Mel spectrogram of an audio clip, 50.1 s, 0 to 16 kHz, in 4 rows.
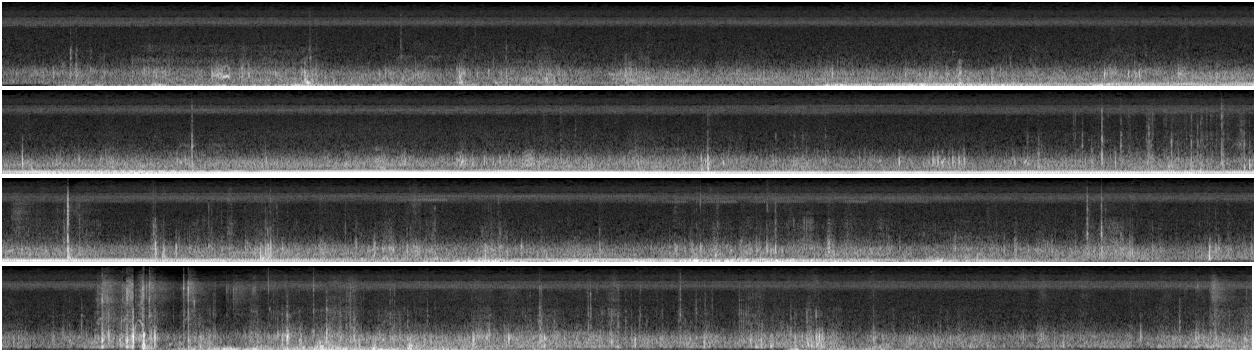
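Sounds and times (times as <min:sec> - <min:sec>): steady low rumble: 0:00.5 - 0:37.2, 0:39.3 - 0:43.4
wind buffeting microphone: 0:00.6 - 0:37.1, 0:39.2 - 0:43.7, 0:44.7 - 0:48.8
running footsteps: 0:08.1 - 0:36.5.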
